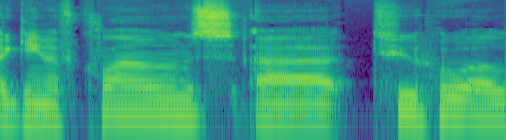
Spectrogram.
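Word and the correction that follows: Touhou: Luna Nights, I think. I think you'd pronounce that as Toho.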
